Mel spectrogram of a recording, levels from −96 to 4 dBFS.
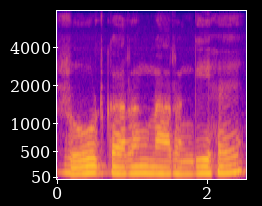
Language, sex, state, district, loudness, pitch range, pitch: Hindi, male, Uttar Pradesh, Lucknow, -15 LUFS, 115-125 Hz, 120 Hz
